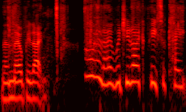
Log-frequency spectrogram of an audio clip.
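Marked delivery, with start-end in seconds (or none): 1.3-2.8 put-on toddler voice. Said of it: "if you watch toddlers doing a play".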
